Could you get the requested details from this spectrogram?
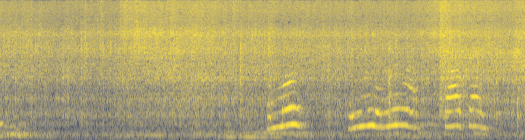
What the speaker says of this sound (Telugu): తర్వాత ప్యాన్ పెట్టుకొని ఆయిల్ వేసి అది కొంచెం మంచిగా వేగాక దాంట్లో ఫిష్ పీసెస్ అన్నీ వేసాము.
